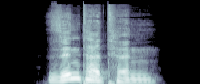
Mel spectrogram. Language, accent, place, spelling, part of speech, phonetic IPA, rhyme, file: German, Germany, Berlin, sinterten, verb, [ˈzɪntɐtn̩], -ɪntɐtn̩, De-sinterten.ogg
- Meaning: inflection of sintern: 1. first/third-person plural preterite 2. first/third-person plural subjunctive II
